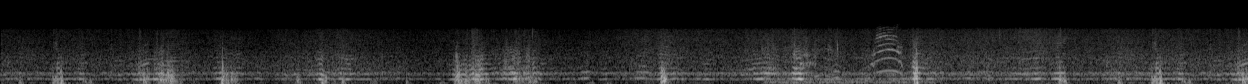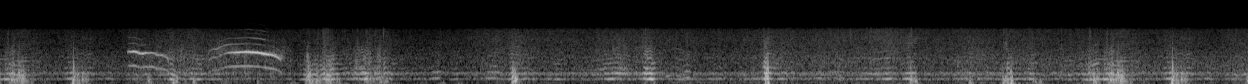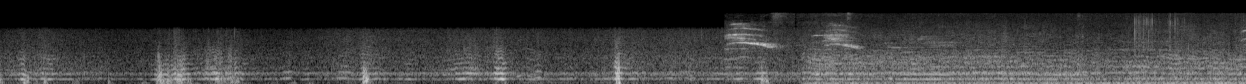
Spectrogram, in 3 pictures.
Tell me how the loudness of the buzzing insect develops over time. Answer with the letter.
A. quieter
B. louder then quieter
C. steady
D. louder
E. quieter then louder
D.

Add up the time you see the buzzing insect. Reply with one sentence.
The buzzing insect can be heard for 37 seconds in total.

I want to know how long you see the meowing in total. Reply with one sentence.
The meowing can be heard for 5 seconds in total.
